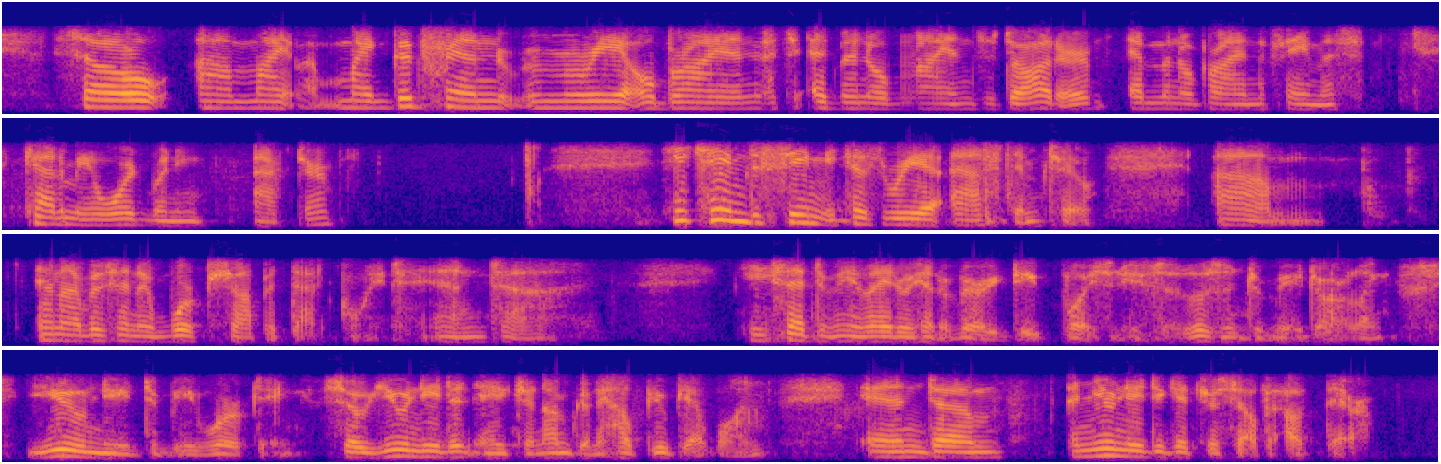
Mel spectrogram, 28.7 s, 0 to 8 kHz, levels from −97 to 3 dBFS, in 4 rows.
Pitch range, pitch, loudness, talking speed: 150-245 Hz, 170 Hz, -24 LUFS, 180 wpm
